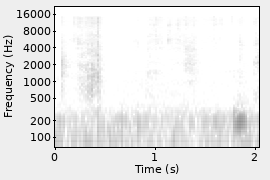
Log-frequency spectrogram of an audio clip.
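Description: Faint rustling and crackling of a backing liner being peeled off double-sided adhesive tape, in a few soft, short strokes.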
